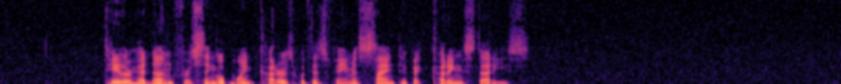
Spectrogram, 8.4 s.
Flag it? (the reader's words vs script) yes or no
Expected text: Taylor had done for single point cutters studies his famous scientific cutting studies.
yes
